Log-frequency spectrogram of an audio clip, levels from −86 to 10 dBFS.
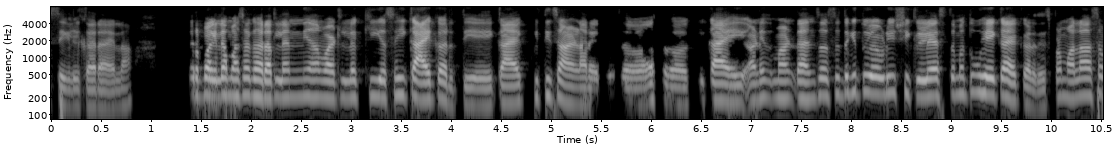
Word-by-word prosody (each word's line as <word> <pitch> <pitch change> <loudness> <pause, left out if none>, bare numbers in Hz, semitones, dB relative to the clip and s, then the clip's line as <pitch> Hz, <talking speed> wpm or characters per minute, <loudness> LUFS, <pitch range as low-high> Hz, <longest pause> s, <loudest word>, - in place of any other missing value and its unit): Sale 140 -3 -9
करायला. 135 +1 -5 0.6
तर 215 - -1
पहिलं 220 0 +5
माझ्या 210 +1 -1
घरातल्यांना 200 0 +2
वाटलं 195 0 -1
की 210 -1 -6
"असं 200 +3 -6
ही 220 - -2
काय 180 0 +9
करती 150 -5 -4
आहे? 145 0 -4
काय 160 -1 +4
किती 200 +6 -12
चालणार 155 -4 +1
आहे 145 - -5
त्याचं? 150 - -7
असं. 155 -4 -7
की - - -18
काय?" 170 -2 +4
आणि 195 +3 -3
म्हण 195 0 -2
त्यांचं 190 +3 0
असं 220 +2 -10
होतं 235 +1 -4
की 250 - -1
"तू 255 - -4
एवढी 230 +2 -1
शिकली 210 -4 -1
आहेस 215 0 +3
तर 225 - -7
मग 230 - -6
तू 250 0 -9
हे 225 -2 +7
काय 190 -4 +6
करतेस?" 140 -3 -8
पण 205 - -7
मला 200 +2 0
असं 220 +2 -5
195 Hz, 230 wpm, -24 LUFS, 160-215 Hz, 0.6 s, काय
